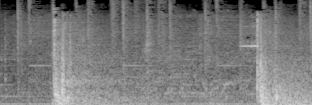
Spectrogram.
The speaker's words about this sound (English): The doors of the Sistine Chapel close as the conclave begins in the Vatican.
